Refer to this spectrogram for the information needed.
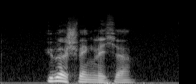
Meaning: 1. comparative degree of überschwänglich 2. inflection of überschwänglich: strong/mixed nominative masculine singular 3. inflection of überschwänglich: strong genitive/dative feminine singular
- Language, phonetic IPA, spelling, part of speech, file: German, [ˈyːbɐˌʃvɛŋlɪçɐ], überschwänglicher, adjective, De-überschwänglicher.oga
